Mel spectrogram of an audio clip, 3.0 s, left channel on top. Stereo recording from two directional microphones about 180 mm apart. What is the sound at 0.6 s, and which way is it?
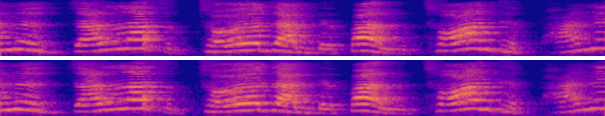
A child's voice, 30° right (ahead or behind).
